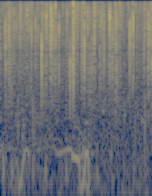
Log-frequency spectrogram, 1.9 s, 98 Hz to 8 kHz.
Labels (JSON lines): {"label": "biophony, cascading saw", "recorder": "SoundTrap 600 or HydroMoth"}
